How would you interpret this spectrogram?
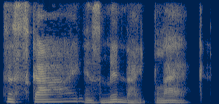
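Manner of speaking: usual speaking voice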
